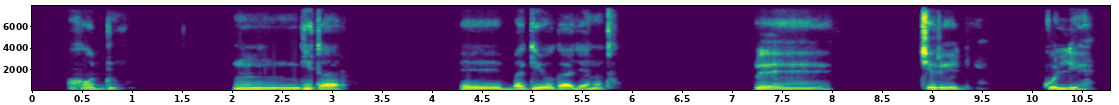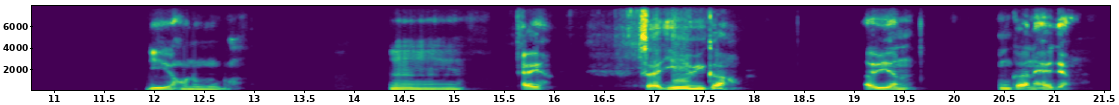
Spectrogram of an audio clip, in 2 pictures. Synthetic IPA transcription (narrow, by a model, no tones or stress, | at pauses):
ahodːu | ɡitaɾ | ɛbaɡːijɔɡaːd͡ʒɛanatu̥ | ɓɛ | t͡ʃeɾeɗi | kolːiɛ | ɗiaɦɔnɔmuːɗun | aja | sa̰ʔeːwika | ʔa̰wian | ɗunkaːnahɛd͡ʒa̰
